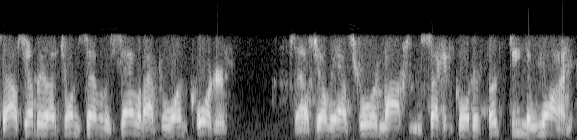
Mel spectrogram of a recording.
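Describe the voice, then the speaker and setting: Higher-pitched American sportscaster, thin radio sound. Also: male voice, normal speed, slight background noise. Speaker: play-by-play sports radio host. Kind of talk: live sports commentary, reading scores and statistics. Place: live from a high school tournament. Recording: thin narrow-band radio broadcast sound.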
